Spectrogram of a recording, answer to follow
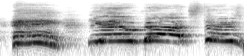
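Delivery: high, drawn-out holler at the crew; imitated indignant shout from afar; high-pitched yell. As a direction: call out in a squealing, hammed-up yell. Momonosuke arrives, calls out.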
